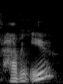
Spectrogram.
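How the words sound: The voice rises at the end of the tag. The speaker genuinely does not know the answer. "rising if it's a genuine question"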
